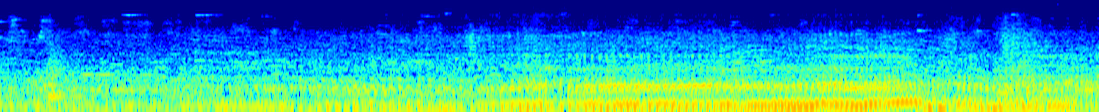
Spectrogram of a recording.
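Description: A motor vehicle engine running close by, getting louder about four seconds in and easing off near the end, with faint clicks and rustles of charcoal lumps and plastic bags being handled.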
